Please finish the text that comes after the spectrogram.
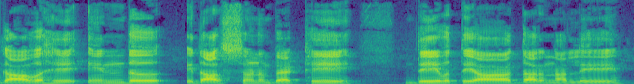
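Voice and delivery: slow recital, ਇੰਦ and ਇਦਾਸਣ kept apart; careful separated reading. Shown as a demonstration. Teacher modelling for learners, slow ਇੰਦ ਇਦਾਸਣ in two words. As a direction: recite slowly, pausing between ਇੰਦ and ਇਦਾਸਣ. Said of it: "ਧਿਆਨ ਰੱਖਣਾ ਹੈ".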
